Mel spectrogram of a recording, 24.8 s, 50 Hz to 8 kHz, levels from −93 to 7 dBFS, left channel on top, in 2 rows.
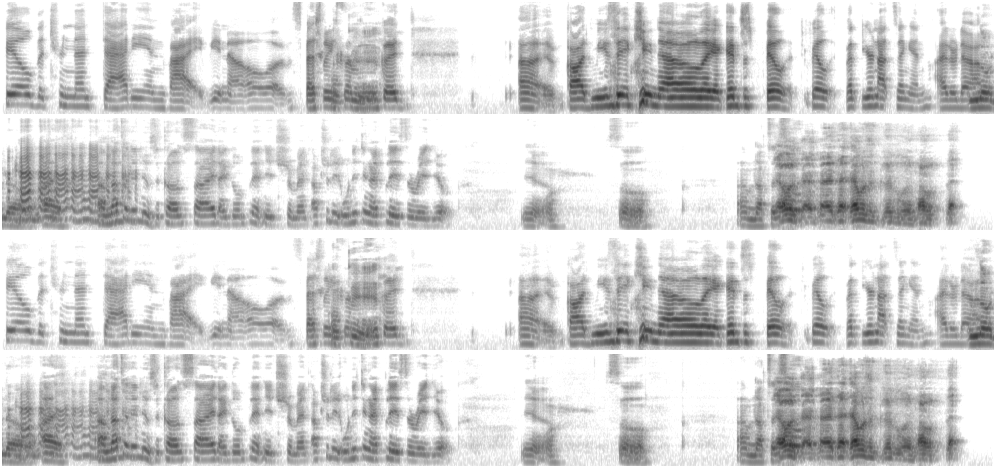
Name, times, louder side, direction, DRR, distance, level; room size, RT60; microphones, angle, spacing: voice 1, 0.1-3.5 3.8-5.0 6.5-12.2 12.6-13.9, left 4 dB, 65° left, 0.4 m, -28 dB
voice 2, 4.1-4.8 12.1-13.2 13.5-18.0 18.9-19.4 20.0-20.5 21.6-22.4, right 3 dB, 45° right, 0.5 m, -33 dB
voice 3, 22.1-24.3, right 2 dB, 70° right, 1.1 m, -23 dB
7.8 x 4.7 x 2.7 m
head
